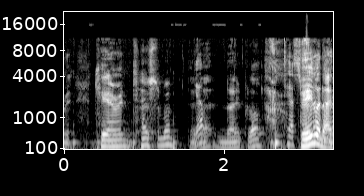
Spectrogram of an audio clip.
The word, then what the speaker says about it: Testerman: Testerman. David, I pronounced it right.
